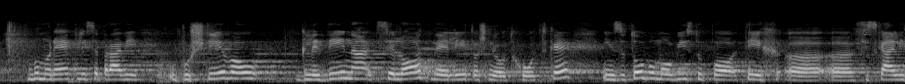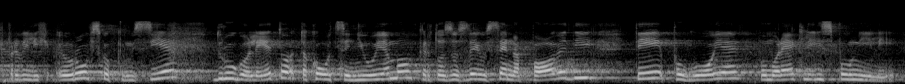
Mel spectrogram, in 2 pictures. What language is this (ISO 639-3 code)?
slv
